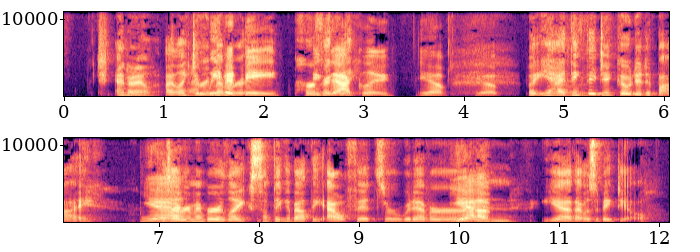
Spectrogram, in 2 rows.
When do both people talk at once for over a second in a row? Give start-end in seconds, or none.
1.2-3.0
